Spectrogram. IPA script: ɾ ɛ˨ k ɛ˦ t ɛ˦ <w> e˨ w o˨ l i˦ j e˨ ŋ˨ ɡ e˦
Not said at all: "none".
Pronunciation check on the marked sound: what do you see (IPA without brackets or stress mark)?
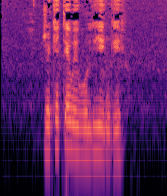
w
